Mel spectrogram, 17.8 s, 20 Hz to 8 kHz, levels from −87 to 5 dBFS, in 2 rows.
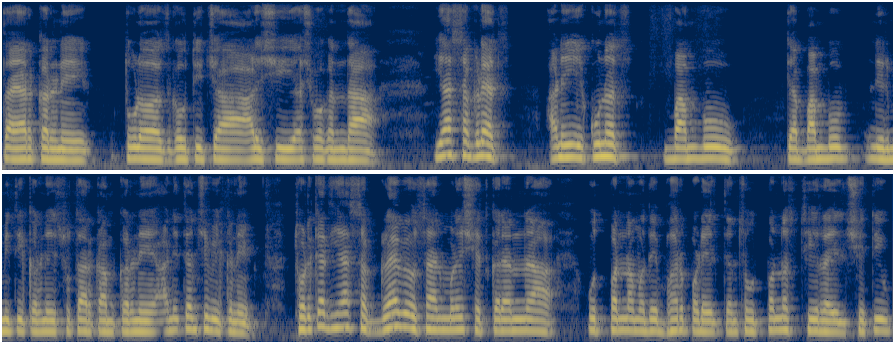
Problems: background sounds at intervals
